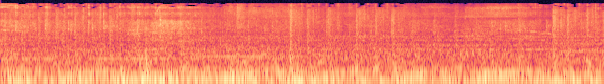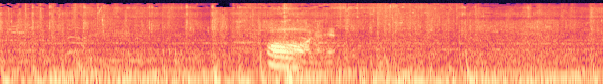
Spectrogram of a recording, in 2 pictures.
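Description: Weapons fire and energy blasts crackle in a fight.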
